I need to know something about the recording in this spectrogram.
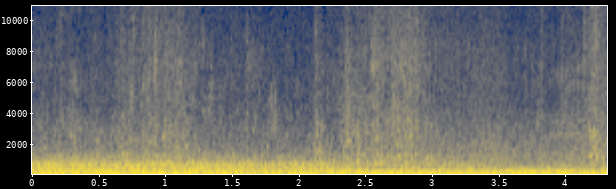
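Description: Steady wind rumble on the microphone over open water, with small waves lapping faintly against a canoe.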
